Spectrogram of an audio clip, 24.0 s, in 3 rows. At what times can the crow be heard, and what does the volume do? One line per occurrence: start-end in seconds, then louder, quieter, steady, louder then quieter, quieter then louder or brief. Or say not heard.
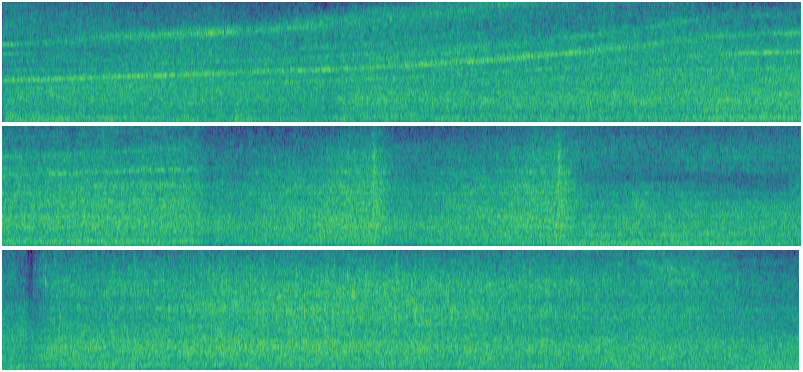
not heard.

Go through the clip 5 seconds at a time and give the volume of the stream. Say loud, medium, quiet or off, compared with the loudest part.
medium, medium, medium, loud, loud.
